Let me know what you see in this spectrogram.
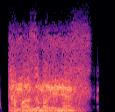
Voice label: voice message load, japanese; Frag; War Thunder; crew tanks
